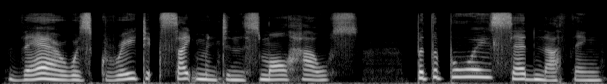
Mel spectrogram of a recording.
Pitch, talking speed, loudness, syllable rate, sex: 235 Hz, 130 wpm, -18 LUFS, 3.6 syllables/s, female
